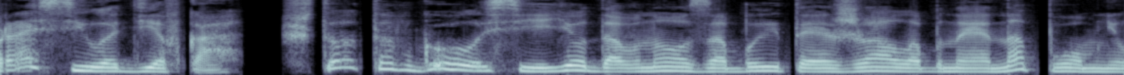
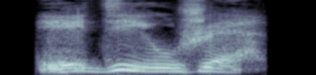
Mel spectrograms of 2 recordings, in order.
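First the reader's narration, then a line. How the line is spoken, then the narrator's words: Rough, harsh. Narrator (Russian): грубо сказал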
